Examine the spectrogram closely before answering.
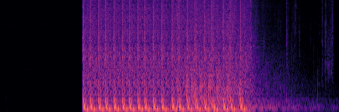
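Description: A gun fires a loud, rapid burst of shots.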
